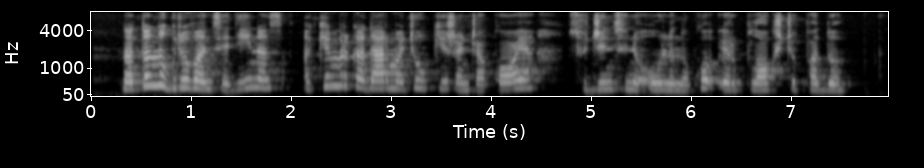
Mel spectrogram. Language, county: Lithuanian, Klaipėda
